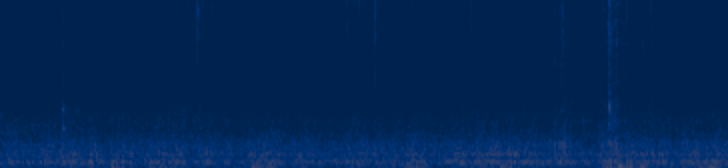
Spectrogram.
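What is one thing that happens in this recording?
Plastic packets crinkle and rustle.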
